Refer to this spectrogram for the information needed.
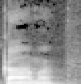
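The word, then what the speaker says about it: kāma: So it's kama, but it's a K long A-M-A.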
